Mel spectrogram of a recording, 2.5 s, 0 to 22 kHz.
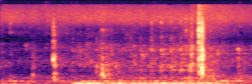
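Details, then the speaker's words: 2001 Ford Mustang at low rpm under half throttle in fourth gear: lumpy, stumbling run with sharp pops, shaking like three cylinders; misfire under load, backfire heard, improves above about 3000 rpm; cause undiagnosed. "see let's hear it oh it's pretty clear it's misfiring pretty badly it's pretty pretty bad"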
